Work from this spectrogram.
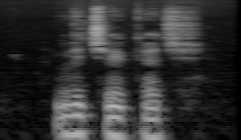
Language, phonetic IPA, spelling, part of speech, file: Polish, [vɨˈt͡ɕɛkat͡ɕ], wyciekać, verb, LL-Q809 (pol)-wyciekać.wav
